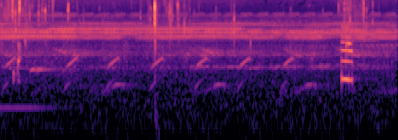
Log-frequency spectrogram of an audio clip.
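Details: Male frog calling from a hole at nightfall in Borneo jungle, short rising chirps repeated about three times a second over a steady high hum, with a sharp click partway through.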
